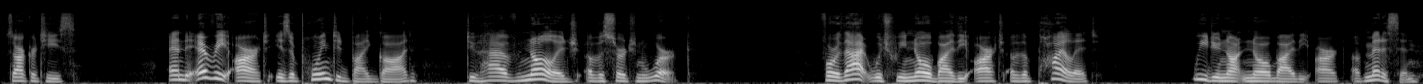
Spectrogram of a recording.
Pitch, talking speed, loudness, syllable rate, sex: 165 Hz, 150 wpm, -20 LUFS, 4.6 syllables/s, male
